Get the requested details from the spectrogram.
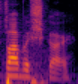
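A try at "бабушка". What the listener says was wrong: She literally put an R on the end.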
